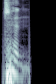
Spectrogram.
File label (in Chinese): "chen", pinyin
